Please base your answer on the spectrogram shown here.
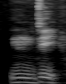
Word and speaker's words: ndi: Ndi, remembering again, don't pronounce it as N-D, but rather as ndi, I am.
